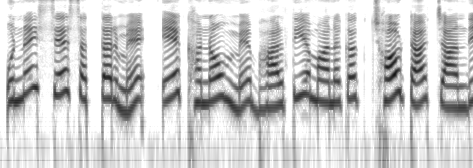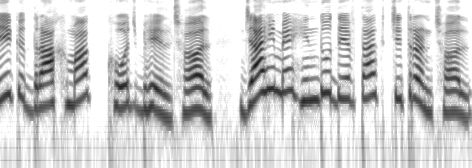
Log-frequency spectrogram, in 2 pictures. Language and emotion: Maithili, neutral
